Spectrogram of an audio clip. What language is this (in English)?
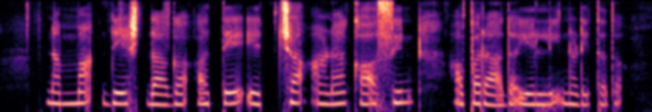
Kannada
